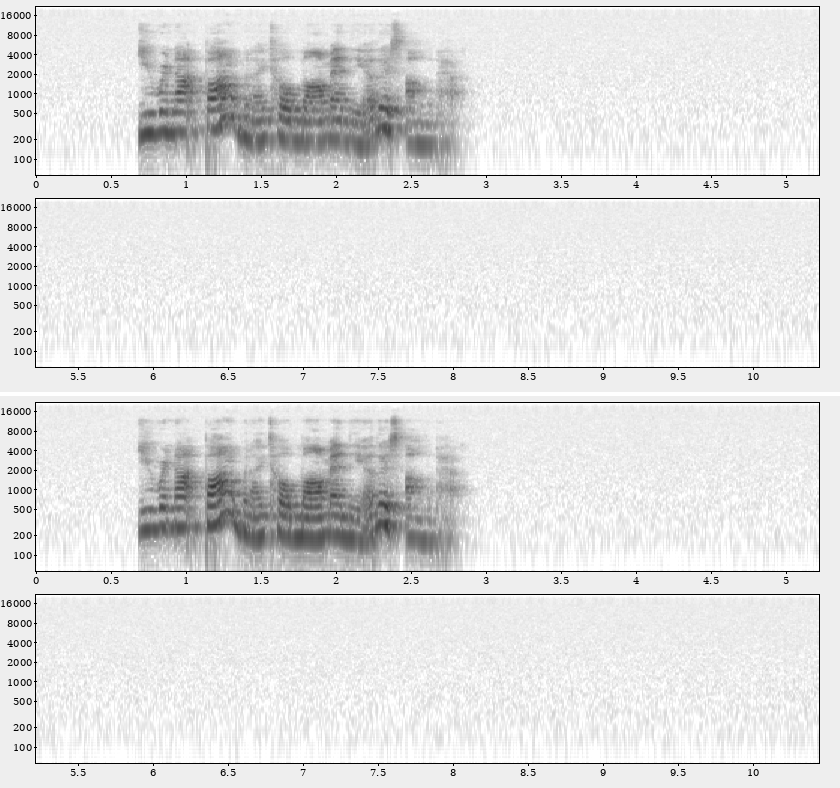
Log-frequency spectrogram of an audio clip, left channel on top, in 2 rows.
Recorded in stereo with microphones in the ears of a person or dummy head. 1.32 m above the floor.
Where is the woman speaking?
10° right (ahead or behind), 0.6 m; by 2.9 s 80° right, 1.4 m.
